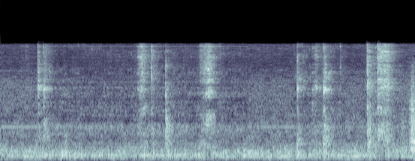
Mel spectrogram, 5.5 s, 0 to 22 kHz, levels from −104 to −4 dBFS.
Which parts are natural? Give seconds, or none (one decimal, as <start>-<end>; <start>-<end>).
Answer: 0.0-0.6; 3.3-3.9; 4.6-5.5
